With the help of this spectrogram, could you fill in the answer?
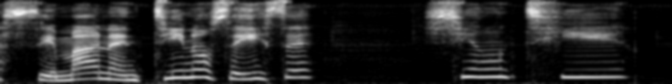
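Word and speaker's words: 星期: Esta palabra tiene una X y una Q. Aquí, ojo, nuestra boca tiene que estar como sonriendo para hacer la pronunciación de ambas. La X, que es la letra con la que parte esta palabra, es como una S larga.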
